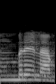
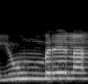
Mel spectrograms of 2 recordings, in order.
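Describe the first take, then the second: First: The word begins with an uh sound. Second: The word begins with a yoo sound. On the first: The speaker calls it right. "આપણે અમ્બ્રેલા બોલીએ છીએ" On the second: The speaker calls it wrong. "આપણે યુમ્બ્રેલા નથી બોલતા"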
